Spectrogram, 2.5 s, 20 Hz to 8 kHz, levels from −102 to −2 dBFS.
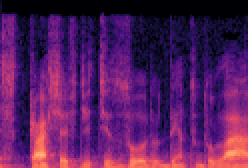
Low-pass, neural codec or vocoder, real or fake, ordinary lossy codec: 7.2 kHz; none; real; MP3, 48 kbps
